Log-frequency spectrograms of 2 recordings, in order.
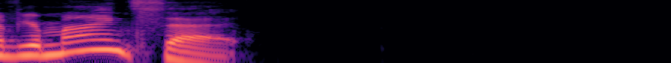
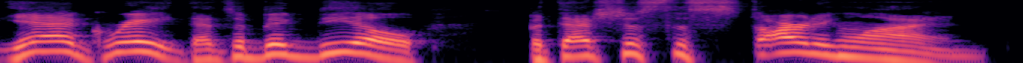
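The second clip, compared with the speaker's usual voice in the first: ordinary talk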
